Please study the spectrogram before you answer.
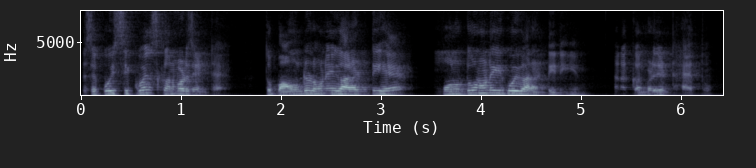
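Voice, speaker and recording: A man's voice: sits high, expressive, fast talker, crowd noise, poor audio. A man giving an online exam-prep maths lecture. He explains step by step, keeps checking in with his students, and corrects himself mid-sentence. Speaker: maths teacher.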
